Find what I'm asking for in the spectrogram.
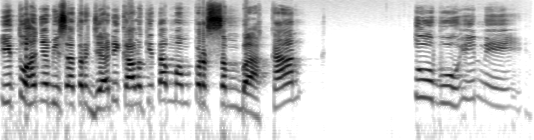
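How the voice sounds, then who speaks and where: Male pastor, lively sermon delivery with sharp swings in volume, questions his congregation. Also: very high voice, measured pace. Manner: animated preaching with sudden loud and soft swings.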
